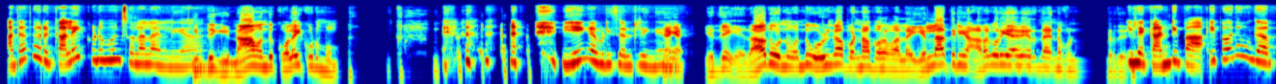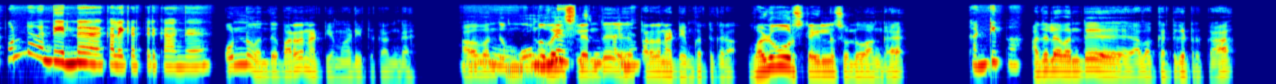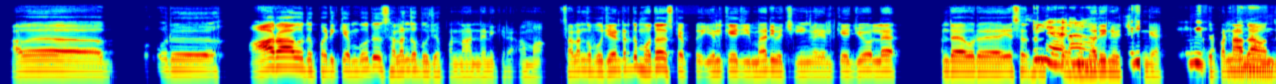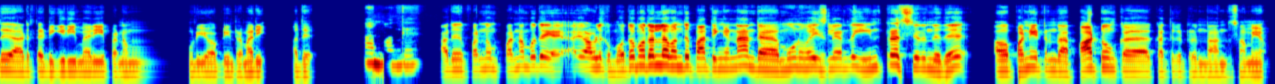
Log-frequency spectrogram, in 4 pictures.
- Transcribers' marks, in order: tapping; "இன்றைக்கு" said as "இந்தக்கி"; cough; laugh; static; laughing while speaking: "ஏங்க அப்பிடி சொல்றீங்க?"; other noise; distorted speech; surprised: "ஓ! ரொம்ப சூ சூப்பருங்க"; other background noise; in English: "ஸ்டைல்ன்னு"; drawn out: "அவ"; in English: "ஸ்டெப்"; in English: "இன்ட்ரெஸ்ட்"
- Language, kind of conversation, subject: Tamil, podcast, மரபு இசை அல்லது நடனங்கள் உங்கள் குடும்பத்தில் எந்த இடத்தைப் பிடிக்கின்றன?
